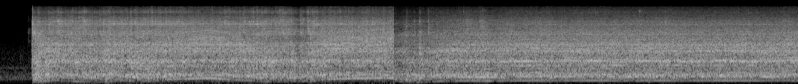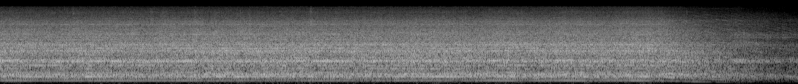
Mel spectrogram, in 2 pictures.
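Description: Countertop blender crushing ice with mango and milk. It starts abruptly and runs loud and uneven for about four seconds while the ice chunks break up. It then settles into a steady whir and winds down near the end, falling in pitch as the motor spins down.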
